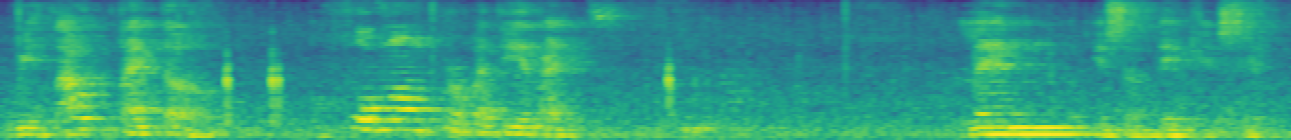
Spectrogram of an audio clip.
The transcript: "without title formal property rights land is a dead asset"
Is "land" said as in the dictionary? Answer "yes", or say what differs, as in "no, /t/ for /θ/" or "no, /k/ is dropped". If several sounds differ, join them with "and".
no, /d/ is dropped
